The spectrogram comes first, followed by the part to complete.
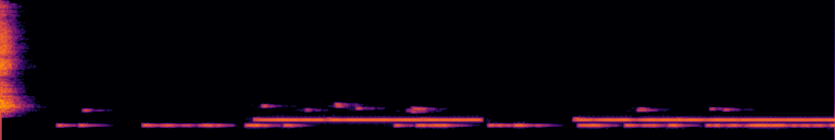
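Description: Faint background music of thin, high sustained notes at two pitches that break off and come back.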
